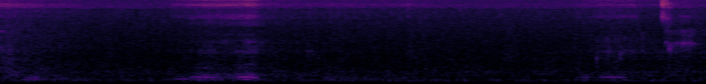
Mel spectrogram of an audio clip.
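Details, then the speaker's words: Snoring from someone sleeping nearby, described as snoring like a little man. "If y'all hear some snoring, that's my Luna. She is snoring like a little man over there."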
